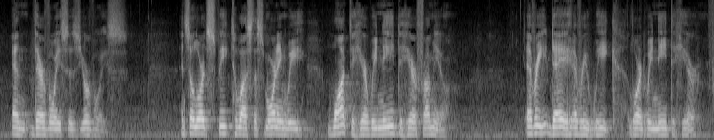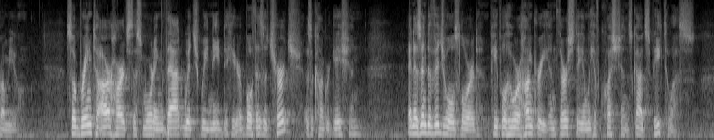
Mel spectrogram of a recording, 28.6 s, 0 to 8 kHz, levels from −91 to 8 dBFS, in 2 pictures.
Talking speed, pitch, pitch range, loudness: 155 wpm, 135 Hz, 125-145 Hz, -20 LUFS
